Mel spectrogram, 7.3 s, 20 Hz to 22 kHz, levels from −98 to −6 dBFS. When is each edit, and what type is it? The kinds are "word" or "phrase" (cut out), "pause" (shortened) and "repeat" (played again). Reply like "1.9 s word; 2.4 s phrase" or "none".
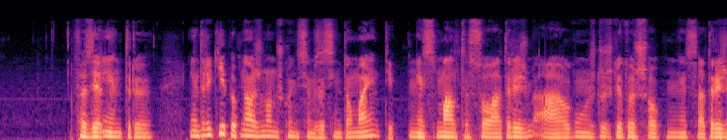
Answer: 1.0 s word; 2.4 s phrase; 4.0 s pause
